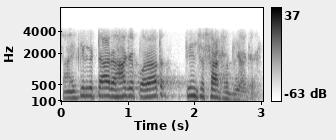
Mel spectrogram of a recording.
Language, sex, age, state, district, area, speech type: Maithili, male, 30-45, Bihar, Samastipur, rural, conversation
